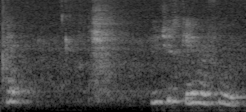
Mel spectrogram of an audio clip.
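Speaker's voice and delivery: ordinary delivery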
